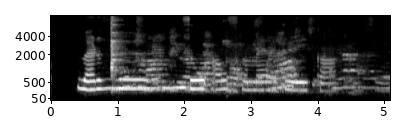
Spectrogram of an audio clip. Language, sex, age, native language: Icelandic, female, 9, Icelandic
